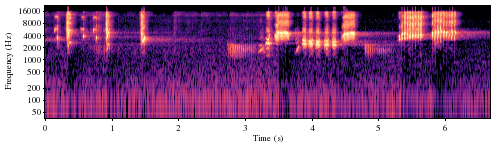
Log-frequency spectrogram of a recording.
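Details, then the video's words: Long-tailed shrike, or cendet, in a vigorous lure song for training birds: scattered high chips, then a harsh buzzy rattle, a lower whistled note and fast scratchy bursts of chatter. "THE LONG - TAILED SHRIKE SOUND"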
